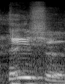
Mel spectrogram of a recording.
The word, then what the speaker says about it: Haitian: No, you're saying it like Asia.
